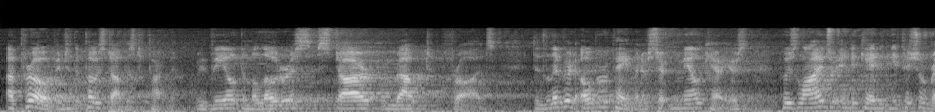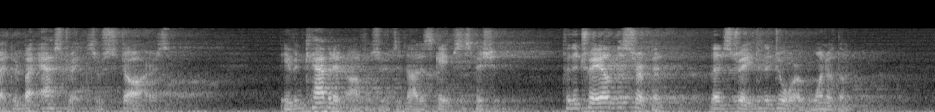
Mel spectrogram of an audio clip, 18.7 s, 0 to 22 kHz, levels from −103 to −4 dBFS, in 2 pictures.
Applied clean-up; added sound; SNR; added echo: none; none; none; reverberation time 2.3 s.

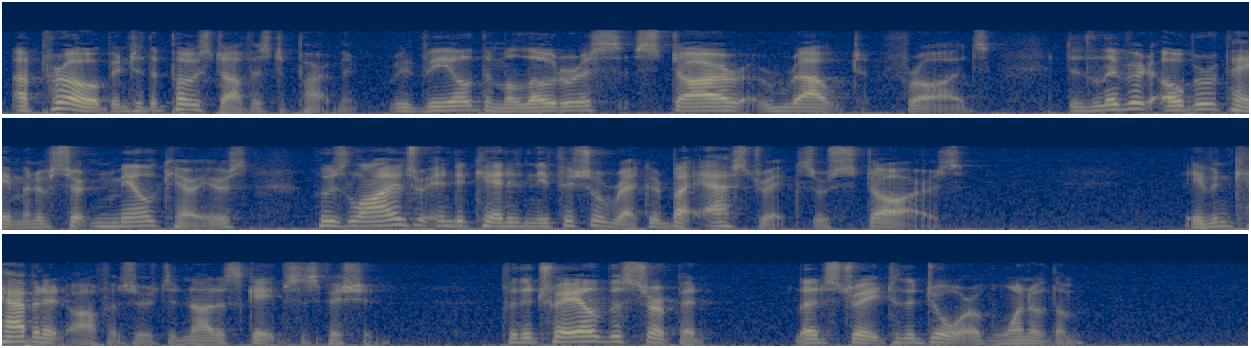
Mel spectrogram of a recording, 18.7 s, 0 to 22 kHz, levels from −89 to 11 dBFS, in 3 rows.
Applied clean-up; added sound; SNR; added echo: none; none; none; none.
